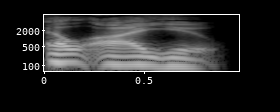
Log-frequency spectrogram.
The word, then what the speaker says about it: Liu: So directed by a name that I definitely recognize, Dan Liu, I think is how you say it, or Liu. It's Liu.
